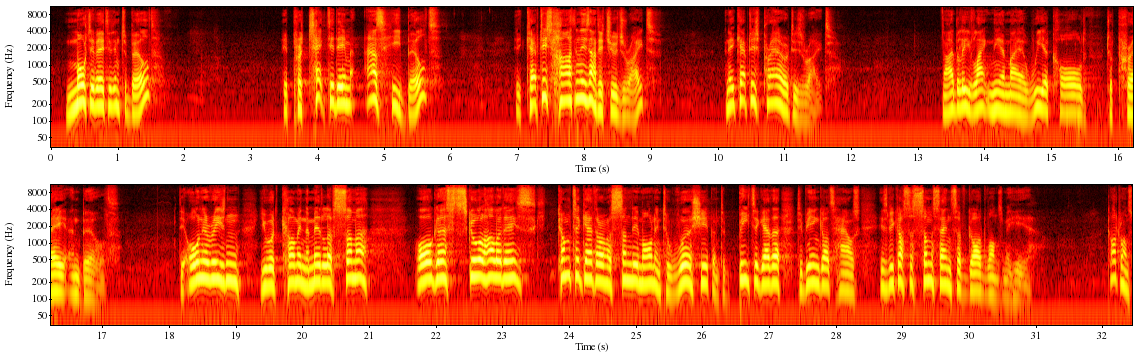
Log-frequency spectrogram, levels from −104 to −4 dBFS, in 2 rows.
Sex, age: male, 60-79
